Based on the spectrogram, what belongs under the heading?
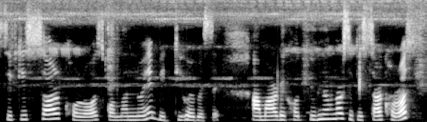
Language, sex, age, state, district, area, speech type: Assamese, female, 18-30, Assam, Lakhimpur, rural, spontaneous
